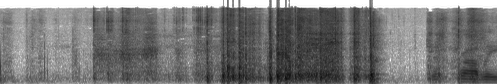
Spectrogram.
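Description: Cardboard rustles and scrapes close by.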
